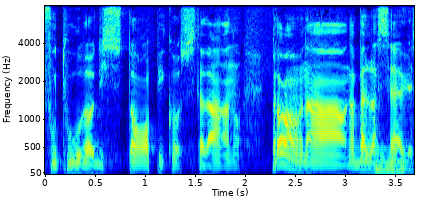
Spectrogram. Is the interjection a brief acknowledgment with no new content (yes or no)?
yes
